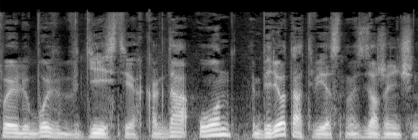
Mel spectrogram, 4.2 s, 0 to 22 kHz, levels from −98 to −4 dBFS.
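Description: No technical faults can be heard anywhere in the audio; the signal stays continuous and intact throughout.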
